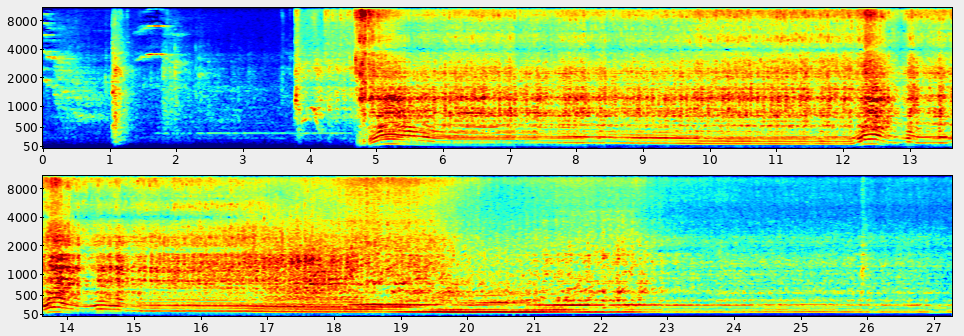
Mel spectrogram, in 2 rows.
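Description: Porsche 911 GT3 flat-six engine cranking and catching about five seconds in, after a few seconds of faint garage-door noise. It idles loudly, with two quick throttle blips a little over halfway through, and the idle settles quieter near the end.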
